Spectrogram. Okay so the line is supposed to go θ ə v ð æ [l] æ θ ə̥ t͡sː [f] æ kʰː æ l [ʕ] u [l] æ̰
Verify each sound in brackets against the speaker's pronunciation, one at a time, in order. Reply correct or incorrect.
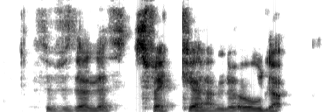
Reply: correct, correct, correct, correct

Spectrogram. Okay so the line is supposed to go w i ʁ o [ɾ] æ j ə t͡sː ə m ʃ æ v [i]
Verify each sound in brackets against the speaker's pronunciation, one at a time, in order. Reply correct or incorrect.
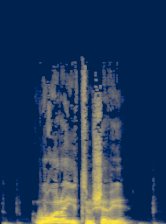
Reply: correct, correct

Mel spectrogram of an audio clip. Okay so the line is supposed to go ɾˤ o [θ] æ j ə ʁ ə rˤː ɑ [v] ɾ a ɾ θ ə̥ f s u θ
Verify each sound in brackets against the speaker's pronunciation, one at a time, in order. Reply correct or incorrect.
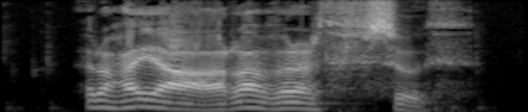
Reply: incorrect, correct

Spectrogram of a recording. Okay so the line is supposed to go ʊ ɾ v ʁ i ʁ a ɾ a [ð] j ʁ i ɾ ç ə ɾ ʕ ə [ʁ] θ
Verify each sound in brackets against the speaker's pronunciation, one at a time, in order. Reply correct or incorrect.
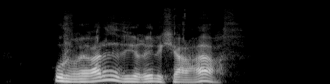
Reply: correct, correct

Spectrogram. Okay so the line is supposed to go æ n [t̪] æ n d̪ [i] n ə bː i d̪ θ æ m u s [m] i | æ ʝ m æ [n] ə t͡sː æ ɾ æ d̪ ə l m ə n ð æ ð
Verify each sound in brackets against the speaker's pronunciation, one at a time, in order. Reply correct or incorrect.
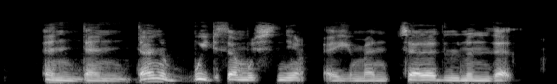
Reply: incorrect, incorrect, incorrect, correct

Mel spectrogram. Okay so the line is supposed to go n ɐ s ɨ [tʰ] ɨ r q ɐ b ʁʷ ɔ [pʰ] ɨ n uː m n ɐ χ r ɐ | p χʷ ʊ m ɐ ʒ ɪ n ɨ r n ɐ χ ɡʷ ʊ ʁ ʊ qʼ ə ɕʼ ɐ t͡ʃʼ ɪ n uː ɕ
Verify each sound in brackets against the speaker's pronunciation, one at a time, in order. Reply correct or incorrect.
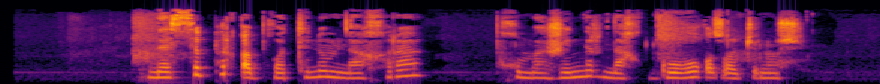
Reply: incorrect, incorrect

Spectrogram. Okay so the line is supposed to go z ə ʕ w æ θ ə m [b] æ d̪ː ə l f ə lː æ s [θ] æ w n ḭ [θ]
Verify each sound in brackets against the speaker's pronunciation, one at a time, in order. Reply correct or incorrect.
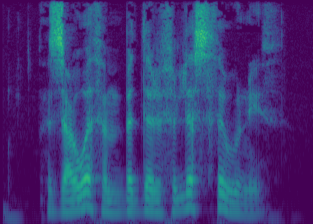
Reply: correct, correct, correct

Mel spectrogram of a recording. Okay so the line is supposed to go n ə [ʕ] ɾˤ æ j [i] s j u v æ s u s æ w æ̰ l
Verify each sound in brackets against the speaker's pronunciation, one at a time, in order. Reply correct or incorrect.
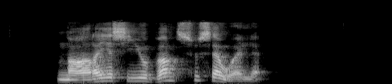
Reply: incorrect, incorrect

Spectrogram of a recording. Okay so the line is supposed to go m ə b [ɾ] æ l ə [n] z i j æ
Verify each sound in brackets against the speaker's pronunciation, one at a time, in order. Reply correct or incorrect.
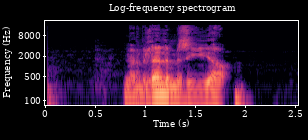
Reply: incorrect, incorrect

